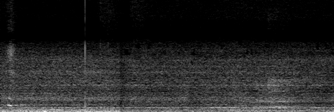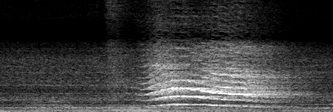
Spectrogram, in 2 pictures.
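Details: Newborn baby just after birth: quieter room noise, then a loud, rising and falling wail, a strong first cry.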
